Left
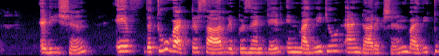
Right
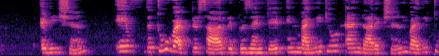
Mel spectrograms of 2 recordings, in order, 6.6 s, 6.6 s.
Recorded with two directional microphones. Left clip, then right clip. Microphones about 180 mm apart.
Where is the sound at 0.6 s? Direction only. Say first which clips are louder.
Left 3 dB; 60° left (ahead or behind).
